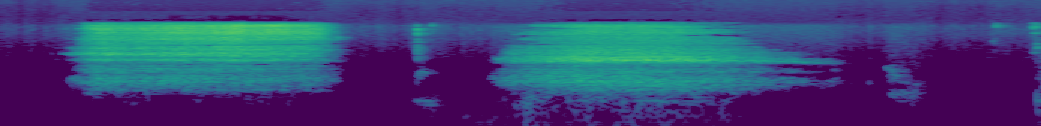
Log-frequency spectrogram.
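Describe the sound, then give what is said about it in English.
A slow, deep breath drawn in, then a long, audible exhale, both breathy, separated by a brief pause and followed by a few faint quieter breaths. “Take in a deep breath, breathing in the presence of the divine and breathing out the anxiety holding us tight.”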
